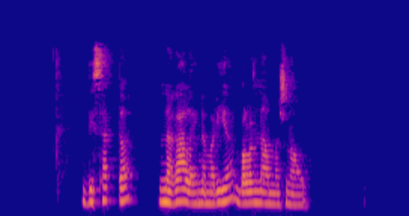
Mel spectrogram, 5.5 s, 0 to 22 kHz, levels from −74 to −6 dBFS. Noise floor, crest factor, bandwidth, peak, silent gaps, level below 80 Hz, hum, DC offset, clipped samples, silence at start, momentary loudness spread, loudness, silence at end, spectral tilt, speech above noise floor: -79 dBFS; 22 dB; 11 kHz; -12 dBFS; none; -84 dBFS; none; under 0.1%; under 0.1%; 0.75 s; 23 LU; -31 LUFS; 1.35 s; -4 dB/octave; 48 dB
